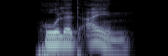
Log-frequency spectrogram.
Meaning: second-person plural subjunctive I of einholen
- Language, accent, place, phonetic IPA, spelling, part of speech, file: German, Germany, Berlin, [ˌhoːlət ˈaɪ̯n], holet ein, verb, De-holet ein.ogg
